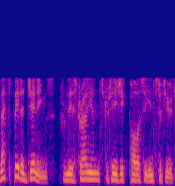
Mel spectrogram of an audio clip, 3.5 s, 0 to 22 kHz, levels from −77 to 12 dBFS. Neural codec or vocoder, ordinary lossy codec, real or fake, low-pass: none; AAC, 16 kbps; real; 7.2 kHz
